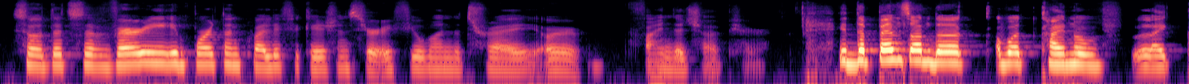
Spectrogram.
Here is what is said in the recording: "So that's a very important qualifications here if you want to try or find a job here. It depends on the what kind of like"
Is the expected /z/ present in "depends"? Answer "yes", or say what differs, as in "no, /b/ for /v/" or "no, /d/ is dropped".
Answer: no, /s/ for /z/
